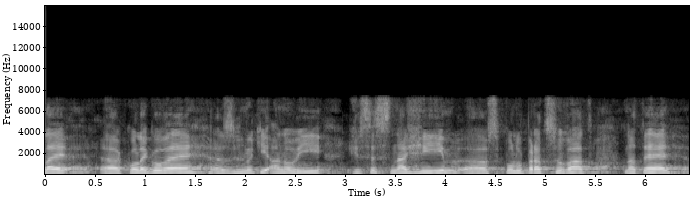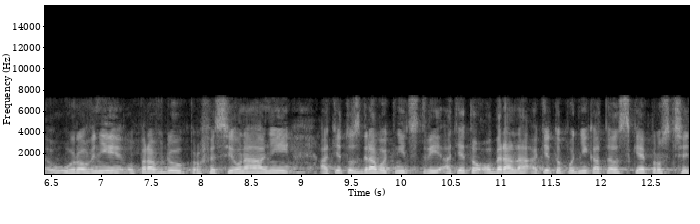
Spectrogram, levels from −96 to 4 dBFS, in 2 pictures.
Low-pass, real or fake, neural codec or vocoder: 7.2 kHz; fake; codec, 16 kHz, 4.8 kbps, FACodec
